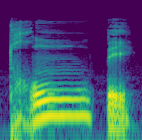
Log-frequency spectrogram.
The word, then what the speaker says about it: tromper: Tromper, okay, same thing here, OM, so, and after that you get a consonant, so technically you will pronounce it like a nasal here, OM will go like on, tromper, tromper.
